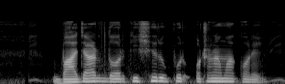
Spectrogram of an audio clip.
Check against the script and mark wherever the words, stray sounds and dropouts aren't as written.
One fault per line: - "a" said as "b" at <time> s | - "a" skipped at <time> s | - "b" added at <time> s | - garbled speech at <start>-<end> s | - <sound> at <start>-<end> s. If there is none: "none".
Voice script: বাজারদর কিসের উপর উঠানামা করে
none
